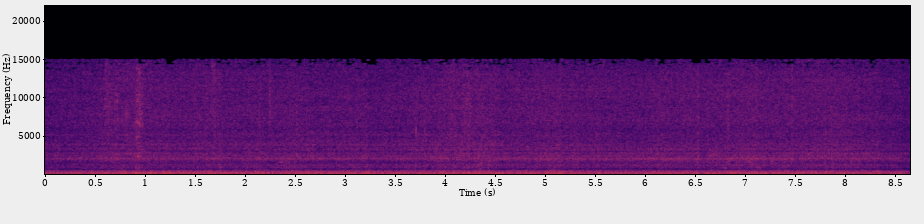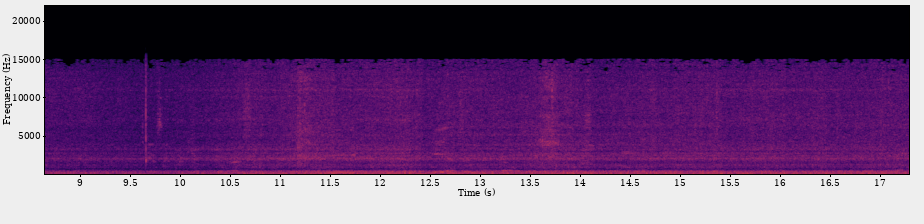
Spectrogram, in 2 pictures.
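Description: Cabin noise of a Boeing 737-700 taxiing, its CFM56-7B jet engines running at low power with a steady deep rumble. The rumble dips briefly about ten seconds in, then swells again.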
